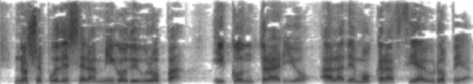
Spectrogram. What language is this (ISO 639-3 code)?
spa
